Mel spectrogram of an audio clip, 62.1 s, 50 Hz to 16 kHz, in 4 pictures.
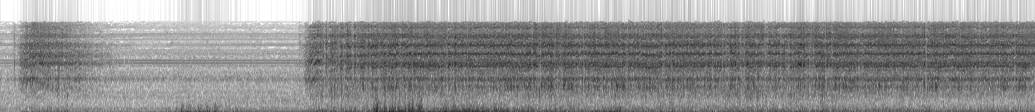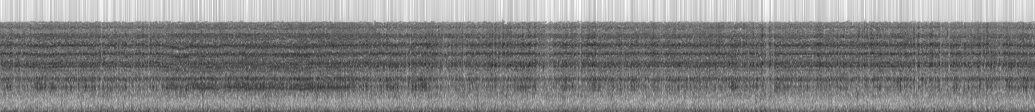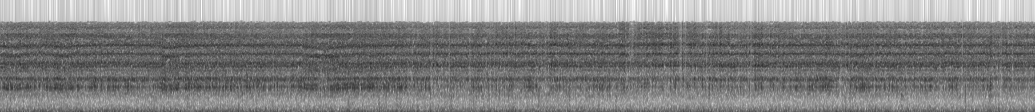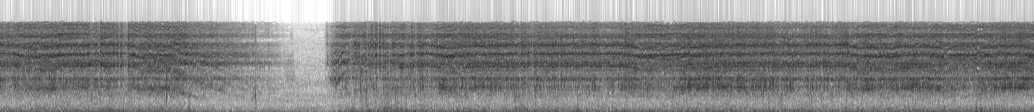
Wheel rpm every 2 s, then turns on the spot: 10, 0, 110, 230, 230, 240, 230, 230, 230, 230, 230, 230, 230, 230, 230, 230, 230, 230, 230, 240, 230, 240, 230, 230, 170, 20, 210, 230, 220, 230, 220.
none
